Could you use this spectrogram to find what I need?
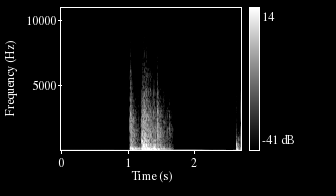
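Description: A heavy wooden door thuds shut.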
